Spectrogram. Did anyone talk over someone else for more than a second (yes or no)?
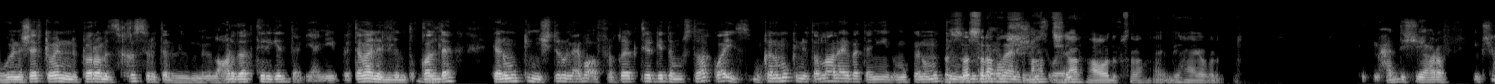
yes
